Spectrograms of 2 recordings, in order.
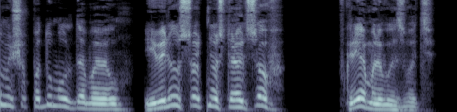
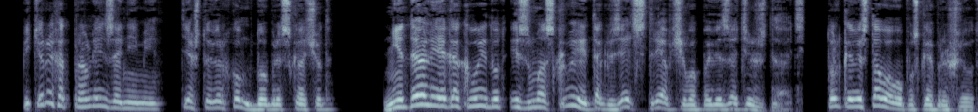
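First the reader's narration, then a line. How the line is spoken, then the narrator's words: Plain. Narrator (Russian): сказал я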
